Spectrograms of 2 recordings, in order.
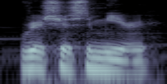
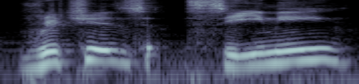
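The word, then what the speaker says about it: Richissime: Riches see me. That's how you pronounce it. Like the riches see you.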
